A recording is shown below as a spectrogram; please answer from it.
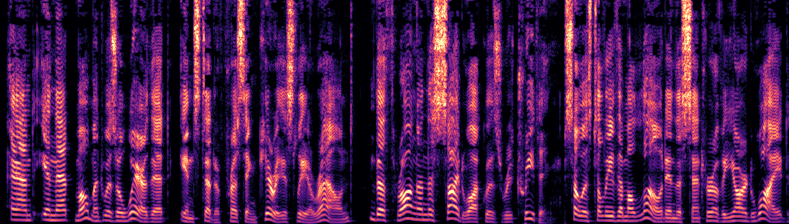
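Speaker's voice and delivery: usual speaking voice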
